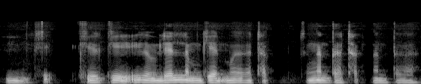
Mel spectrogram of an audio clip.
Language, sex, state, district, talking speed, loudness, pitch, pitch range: Wancho, male, Arunachal Pradesh, Longding, 170 wpm, -20 LUFS, 95 Hz, 90-95 Hz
